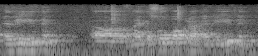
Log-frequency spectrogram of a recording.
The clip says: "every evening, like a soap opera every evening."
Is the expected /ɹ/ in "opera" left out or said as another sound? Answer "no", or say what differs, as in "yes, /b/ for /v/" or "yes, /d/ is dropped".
yes, /l/ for /ɹ/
